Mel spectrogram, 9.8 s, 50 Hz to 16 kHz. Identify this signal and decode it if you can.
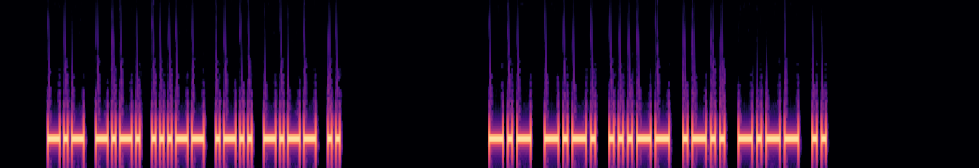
Morse code, heard as a keyed tone, about 28 wpm, 700 Hz. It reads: KC3LYI KC3LYI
